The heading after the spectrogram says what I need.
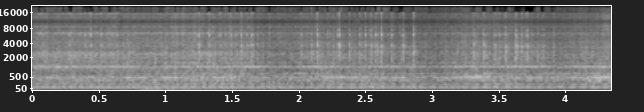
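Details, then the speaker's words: Scheppach DMS 900 lathe after pulley and bearing replacement: much quieter motor hum with light whine, but a loose light rattle appears while changing speed as the variable pulley moves; source not yet found. "let's see what happens when I change okay that top bearing is closing up as I change the speed the pulley is coming up to the top"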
